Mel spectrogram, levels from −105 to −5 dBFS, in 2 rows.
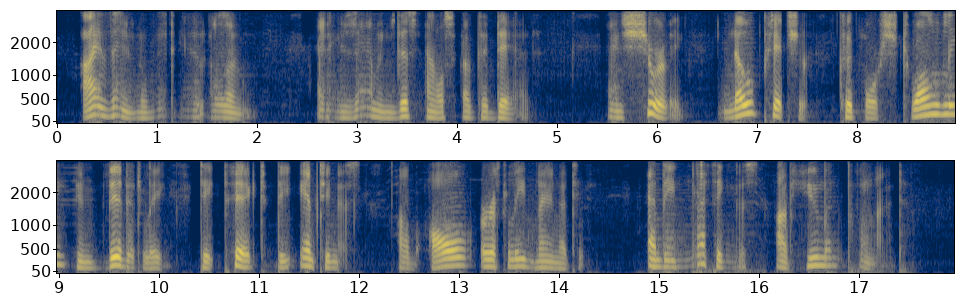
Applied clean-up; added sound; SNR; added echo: neural separator model SepFormer WHAMR!.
